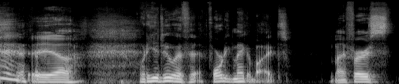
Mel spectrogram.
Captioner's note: laughing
